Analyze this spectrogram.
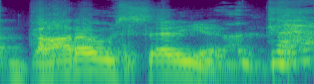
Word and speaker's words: Garo: wars so let's welcome him get how you pronounce your first name uh God that's what I was like I was gonna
